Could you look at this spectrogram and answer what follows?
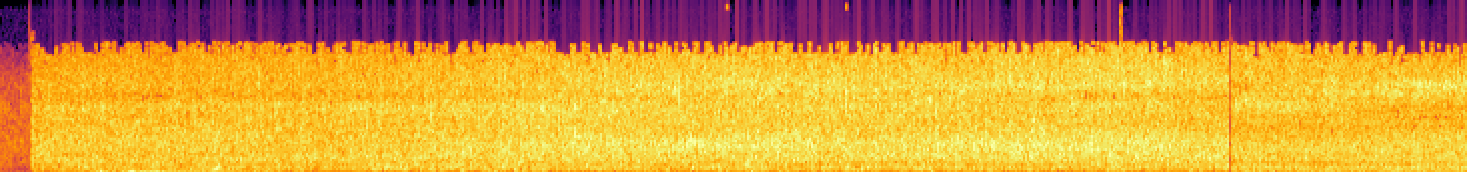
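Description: Rocky woodland creek rushing over boulders in small cascades and a little waterfall: a steady, even rush of water that starts abruptly about a third of a second in. Low thumps on the microphone come through, strongest about a second in and scattered after.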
